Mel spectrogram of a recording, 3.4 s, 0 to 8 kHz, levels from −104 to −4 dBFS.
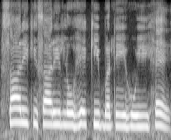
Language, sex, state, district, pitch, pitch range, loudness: Hindi, male, Madhya Pradesh, Dhar, 225 Hz, 205-240 Hz, -11 LUFS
